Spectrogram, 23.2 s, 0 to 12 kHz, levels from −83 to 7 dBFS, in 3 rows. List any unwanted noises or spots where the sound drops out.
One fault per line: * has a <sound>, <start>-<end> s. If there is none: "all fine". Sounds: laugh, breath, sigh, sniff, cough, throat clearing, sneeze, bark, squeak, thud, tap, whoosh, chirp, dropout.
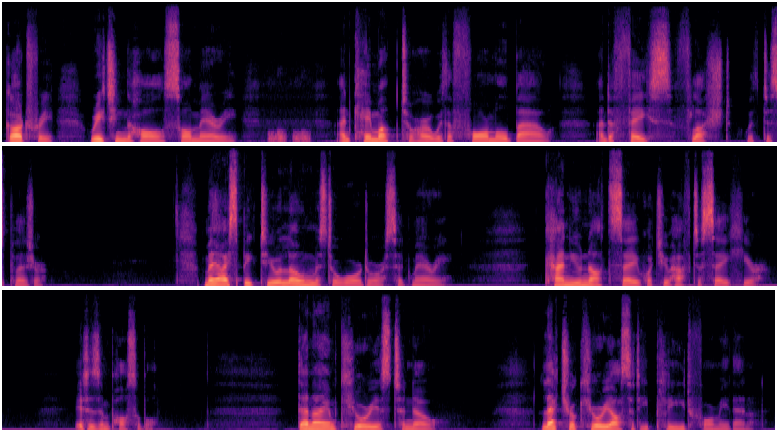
* has a laugh, 2.7-3.1 s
